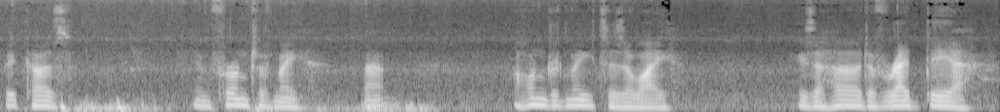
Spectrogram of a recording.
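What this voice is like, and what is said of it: Lowered, quiet voice. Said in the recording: “the reason that I've lowered my voice”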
